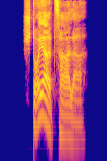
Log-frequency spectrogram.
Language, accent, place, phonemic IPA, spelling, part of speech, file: German, Germany, Berlin, /ˈʃtɔʏɐˌtsaːlɐ/, Steuerzahler, noun, De-Steuerzahler.ogg
- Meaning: taxpayer (male or of unspecified gender)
